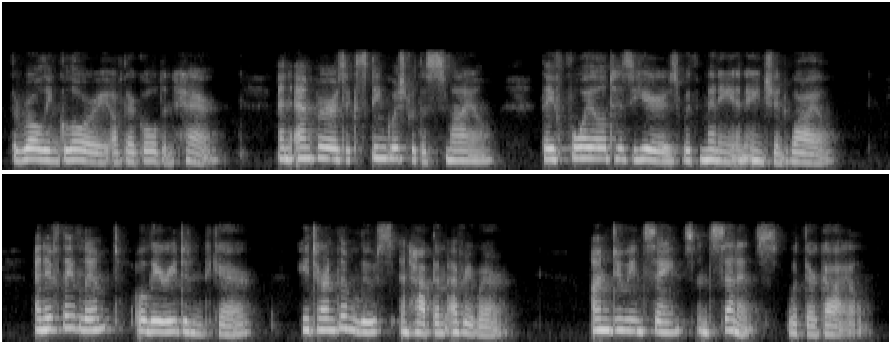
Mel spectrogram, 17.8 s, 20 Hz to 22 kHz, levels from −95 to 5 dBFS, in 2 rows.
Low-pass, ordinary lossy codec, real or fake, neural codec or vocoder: 7.2 kHz; Opus, 32 kbps; real; none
